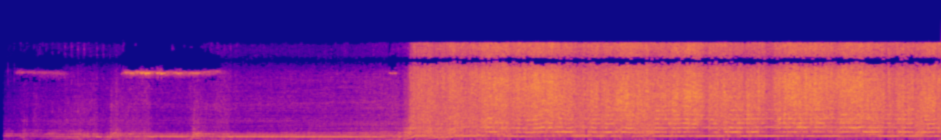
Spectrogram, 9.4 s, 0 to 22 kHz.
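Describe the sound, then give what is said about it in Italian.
A high-pitched Formula 1 race car engine screams loudly, a thin sustained whine that swells abruptly partway through into a full, harsh roar that holds steady to the end, with no voices. “Andiamo alla Formula 1.”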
